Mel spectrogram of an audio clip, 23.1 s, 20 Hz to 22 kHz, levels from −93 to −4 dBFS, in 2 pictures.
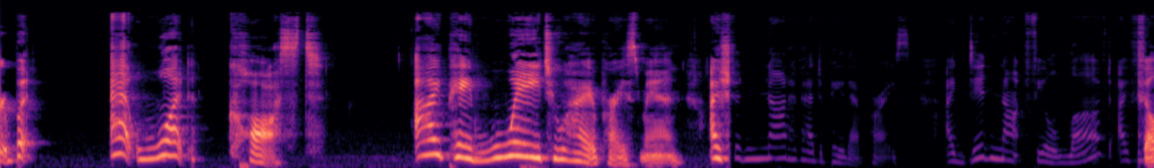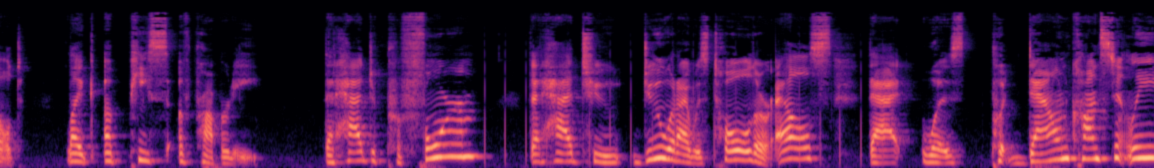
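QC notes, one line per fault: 7.29–11.38 s, one channel inverted: after "a price man I" the speech drops about 36 dB in mono, leaving a faint residue, not true silence, likely from reversed polarity.
16.38–20.37 s, train of clicks: between "that had to perform" and "was put", about twenty similar clicks at a steady 4.77 per second peak near speech level, a regular ticking unlike random crackle, likely from interference.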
